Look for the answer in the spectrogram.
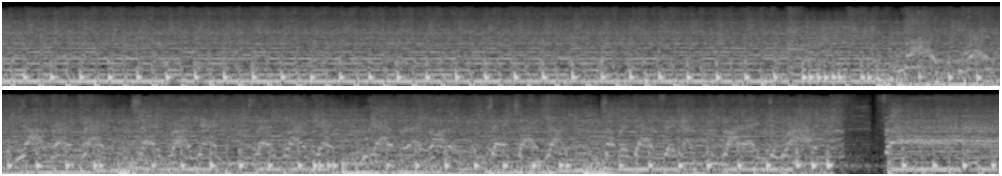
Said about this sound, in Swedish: Kanske lite för skrikigt för mig, men gitarren är ju svingoda liksom. Ja, det är fan stökigt, men det är det som är gött.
